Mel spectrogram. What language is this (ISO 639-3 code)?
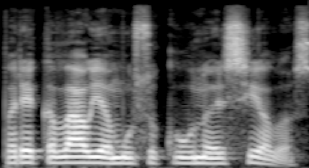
lit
